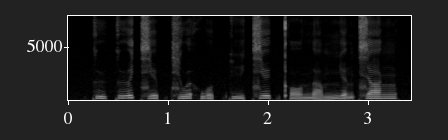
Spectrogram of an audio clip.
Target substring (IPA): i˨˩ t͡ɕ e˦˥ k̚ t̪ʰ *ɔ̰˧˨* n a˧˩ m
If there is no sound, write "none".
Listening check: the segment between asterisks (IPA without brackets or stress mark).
ɔ˨˩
